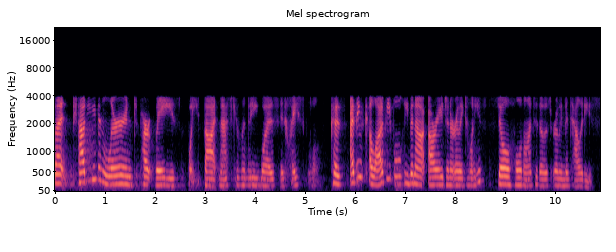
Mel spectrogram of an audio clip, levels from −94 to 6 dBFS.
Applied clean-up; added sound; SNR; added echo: neural mask model DeepFilterNet 3.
